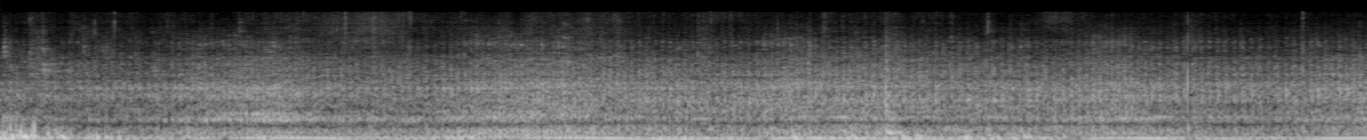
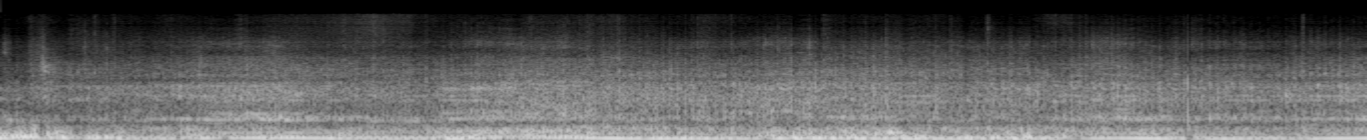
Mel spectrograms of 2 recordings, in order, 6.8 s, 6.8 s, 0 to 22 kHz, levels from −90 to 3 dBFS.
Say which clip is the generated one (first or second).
second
